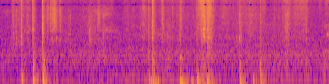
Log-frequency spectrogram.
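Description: A string of irregular dull thumps and knocks with some rustling, as bodies drop and shift on a roll-up slatted mat laid on the floor; the heaviest thumps come about three to four seconds in.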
